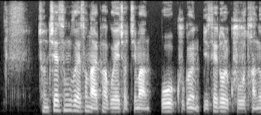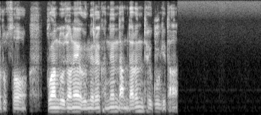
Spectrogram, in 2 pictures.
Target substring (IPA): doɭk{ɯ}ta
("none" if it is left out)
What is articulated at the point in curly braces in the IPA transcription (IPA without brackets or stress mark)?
u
